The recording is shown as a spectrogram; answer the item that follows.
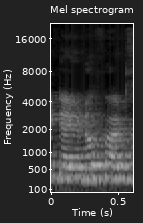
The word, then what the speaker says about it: pteridophyte: देखो, टेरिडोफाइट की जो स्पेलिंग होती है उसके अंदर पी क्या रहता है, साइलेंट रहता है, ठीक है, तो इसलिए इसको बोलते हैं टेरिडोफाइट।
